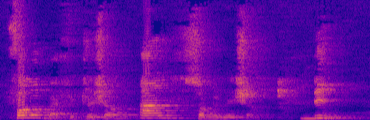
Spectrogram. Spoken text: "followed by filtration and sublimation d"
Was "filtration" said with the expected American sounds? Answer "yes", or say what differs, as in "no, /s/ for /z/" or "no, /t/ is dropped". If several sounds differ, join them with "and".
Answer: yes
